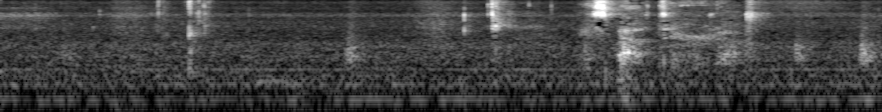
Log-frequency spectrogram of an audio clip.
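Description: Faint close-up eating sounds from a person taking a bite of fried pork chop: a few soft mouth clicks and smacks, the clearest about three seconds in, over a steady low hum.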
